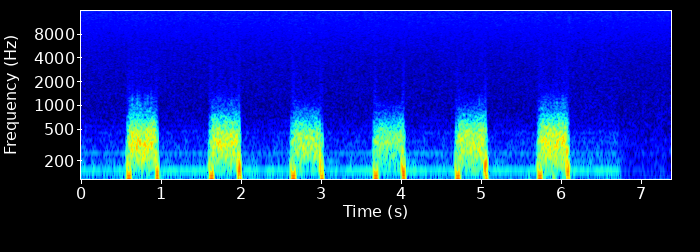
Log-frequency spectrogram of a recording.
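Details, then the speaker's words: Tricuspid regurgitation: regular heart sounds at about 58/min with a blowing murmur filling systole between the two sounds, loudest at the lower left sternal border and clearly louder during inspiration. "Son intensité maximale se situe à l’extrémité inférieure gauche du sternum et il s’accentue nettement pendant l’inspiration."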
